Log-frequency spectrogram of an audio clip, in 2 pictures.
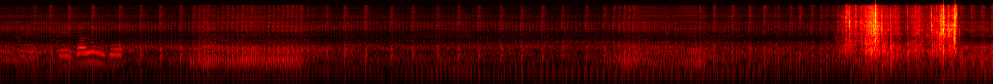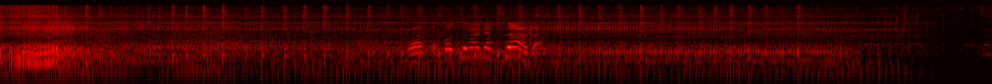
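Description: A dirt bike engine runs.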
